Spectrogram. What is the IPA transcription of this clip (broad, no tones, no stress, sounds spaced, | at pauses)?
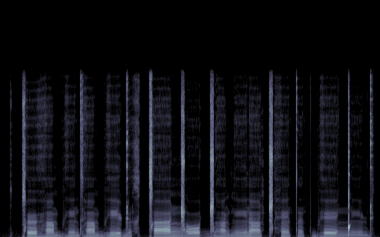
ǀ œ ɦ ã bʱ ẽ dʱ ã bʱ e ɖ ə̃ x ǀ a ŋ͡ǁ ɔ ɡ͡ǁ ã ɡ ɾ ẽ ɾ ã ǁʰ ɛ̃ t ə̃ t bʱ ɛ ŋ͡ǃ ẽ ɖ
